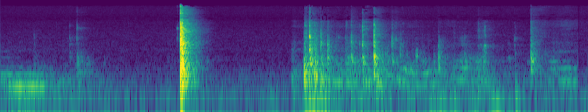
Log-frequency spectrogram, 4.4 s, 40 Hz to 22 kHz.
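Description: Small hard clicks and taps from a 1:18 scale diecast Land Rover Defender model being handled: one sharp click a little over a second in, then a quick run of lighter clicks and taps.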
